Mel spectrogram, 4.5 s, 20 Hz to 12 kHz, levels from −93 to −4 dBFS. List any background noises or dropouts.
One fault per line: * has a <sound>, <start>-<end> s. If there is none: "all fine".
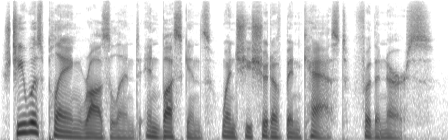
* has a dropout, 0.1-0.1 s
